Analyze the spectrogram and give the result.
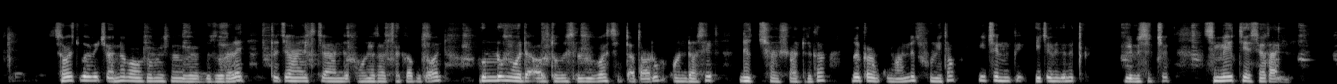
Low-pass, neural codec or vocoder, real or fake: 7.2 kHz; codec, 32 kHz, 1.9 kbps, SNAC; fake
